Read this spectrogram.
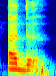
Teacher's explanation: حمزہ زبر دال ساکن، اد۔ زبان کی نوک اوپر کے 2 دانتوں کی جڑ سے لگ رہی ہے۔ دار حروف قلقلہ میں سے بھی ہے، یعنی جب دال پر ساکن آئے تو مخرج کے 2 حصے ملا کر چھوڑ دینے ہیں۔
